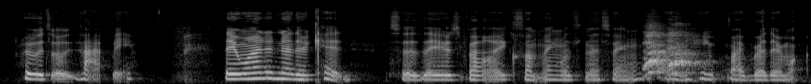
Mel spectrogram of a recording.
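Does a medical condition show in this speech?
Yes: cerebral palsy, mild.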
